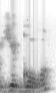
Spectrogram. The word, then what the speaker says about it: его: I will not write all words, but very many words, when they have go at the end, this go pronounced like во.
